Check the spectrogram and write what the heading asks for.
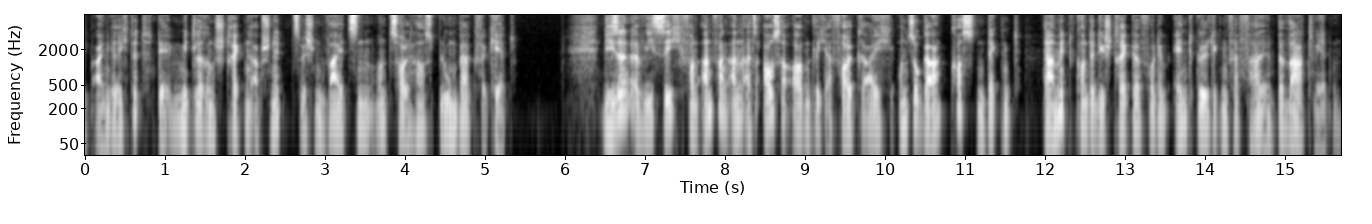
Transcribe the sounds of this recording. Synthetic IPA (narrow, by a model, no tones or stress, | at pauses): pʔa̰ɪnɡəʁɪçtətd̥eːɐʔɪ̰mːɪtʰləʁ̞ənʃtʁ̥ɛkŋ̩ʔa̰pʃnɪt̚t͡sv̥ɪʃn̩vaɪt͡sn̩ʊ̰nt̚t͡sɔlɦaʊsb̥luːmbɛɐkfɛɐkʰeːɐt | d̥iːzɐʔɛ̰ɐviːsz̥ɪçfɔnʔa̰nfaŋʔa̰nʔa̰lsʔa̰ʊsɐ̰ʔɔ̰ɐdn̩tʰlɪçɛ̰ɐfɔlkʁ̥aɪçʔʊntz̥oɡaːɐkʰɔstn̩dɛkŋ̩t | d̥amɪtkʰɔntədiːʃtʁ̥ɛkəfoːɐdeːmʔɛntɡ̥ʏltɪɡŋ̩fɛɐfalb̥əvaːɐtv̥eːɐdn̩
